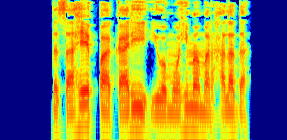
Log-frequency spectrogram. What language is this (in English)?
Pashto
